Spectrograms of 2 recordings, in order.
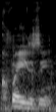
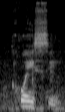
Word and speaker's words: Kwesi: All right, not crazy, Kwesi.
